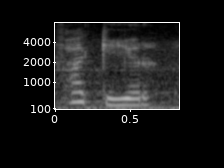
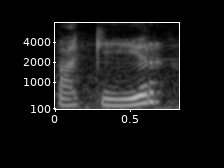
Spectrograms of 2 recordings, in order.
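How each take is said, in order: First: The word begins with an f sound. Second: The word begins with a p sound. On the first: The speaker calls it right. "Kata yang benar adalah" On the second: The speaker calls it wrong.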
